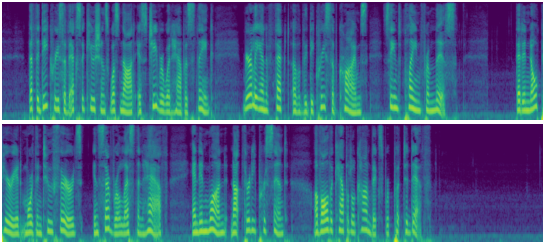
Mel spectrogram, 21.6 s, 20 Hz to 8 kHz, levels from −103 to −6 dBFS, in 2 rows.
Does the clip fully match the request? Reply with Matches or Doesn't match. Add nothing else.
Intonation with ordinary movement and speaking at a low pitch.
Doesn't match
